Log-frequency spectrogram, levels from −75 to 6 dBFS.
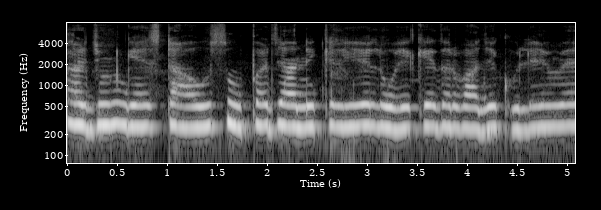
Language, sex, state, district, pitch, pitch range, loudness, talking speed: Hindi, female, Punjab, Pathankot, 255 Hz, 245-265 Hz, -13 LUFS, 155 wpm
